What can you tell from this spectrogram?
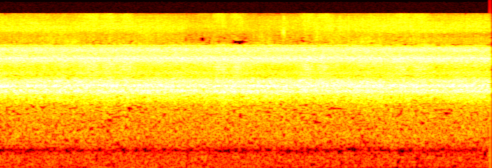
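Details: Continuous cricket trilling, high-pitched and even in loudness, with multiple overlapping voices blending into a constant shimmering drone. No other animals, wind or people.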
